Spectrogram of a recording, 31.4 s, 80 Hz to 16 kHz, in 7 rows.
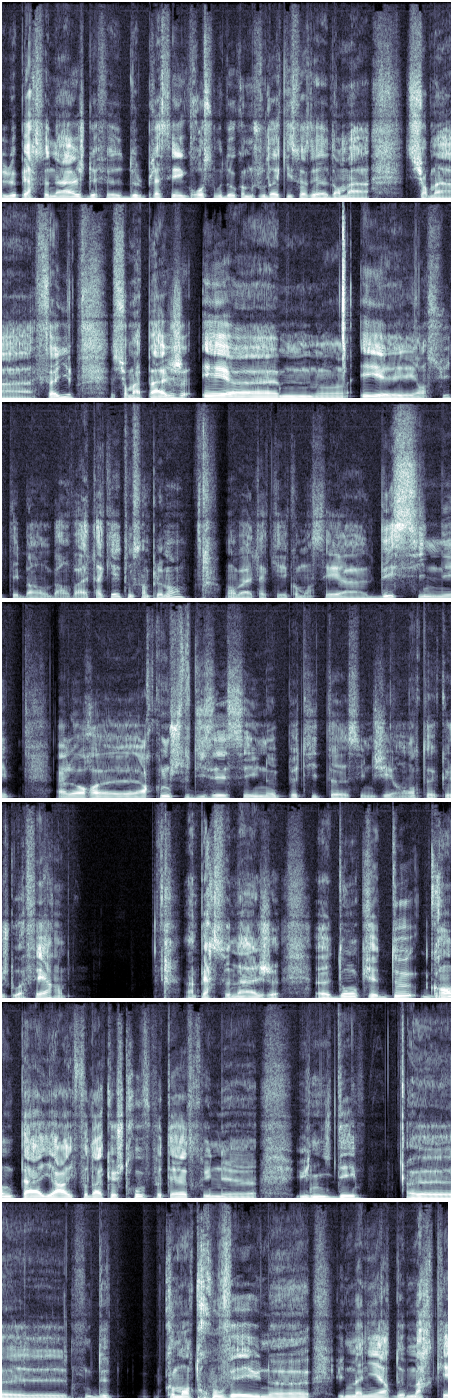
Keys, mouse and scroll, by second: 21.0 click, 24.4 click, 29.2 space, 29.4 click.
